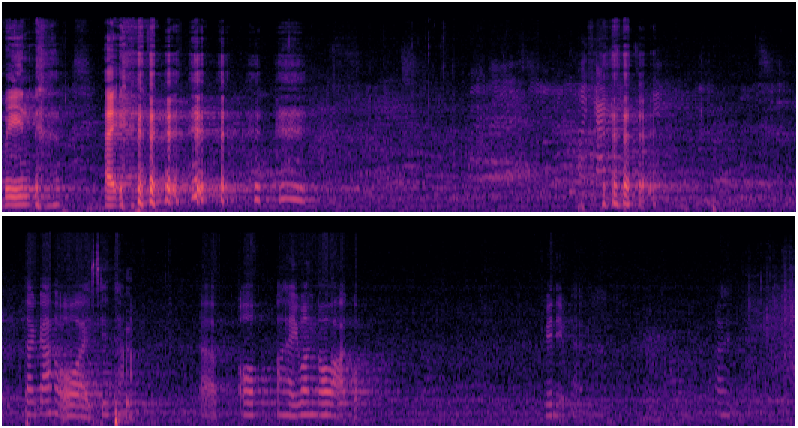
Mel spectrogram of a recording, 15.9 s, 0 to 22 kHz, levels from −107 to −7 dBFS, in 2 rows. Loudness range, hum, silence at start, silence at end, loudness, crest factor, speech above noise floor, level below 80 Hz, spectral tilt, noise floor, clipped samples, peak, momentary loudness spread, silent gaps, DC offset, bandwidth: 15 LU; none; 0 s; 0 s; -49 LUFS; 32 dB; 30 dB; -78 dBFS; -3.5 dB/octave; -75 dBFS; under 0.1%; -22 dBFS; 25 LU; none; under 0.1%; 16 kHz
